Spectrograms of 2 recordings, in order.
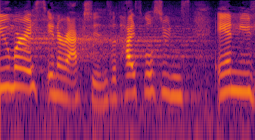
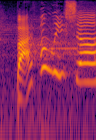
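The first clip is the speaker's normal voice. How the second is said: put-on sweet, cute little child's voice, southern accent, pitched up; 7 semitones higher, 4 dB louder than usual. A speaker retells what a four-year-old girl says to her show hog each night; imitating Landry's cute southern accent. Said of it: "in her cute southern accent".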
